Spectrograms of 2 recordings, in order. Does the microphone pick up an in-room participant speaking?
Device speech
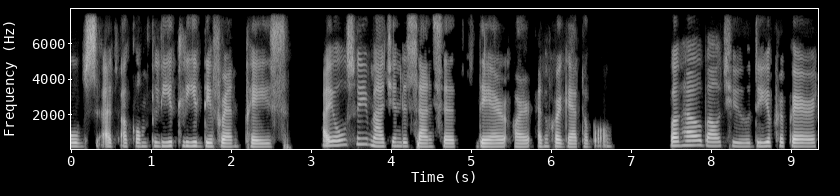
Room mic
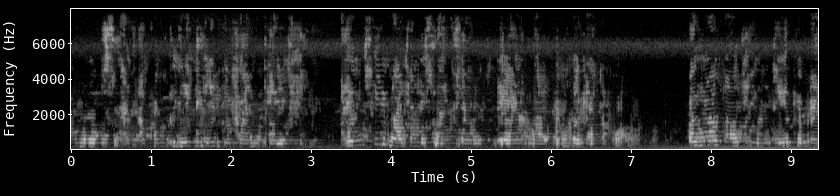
No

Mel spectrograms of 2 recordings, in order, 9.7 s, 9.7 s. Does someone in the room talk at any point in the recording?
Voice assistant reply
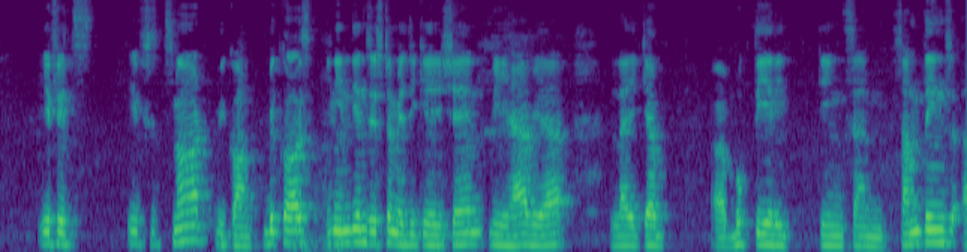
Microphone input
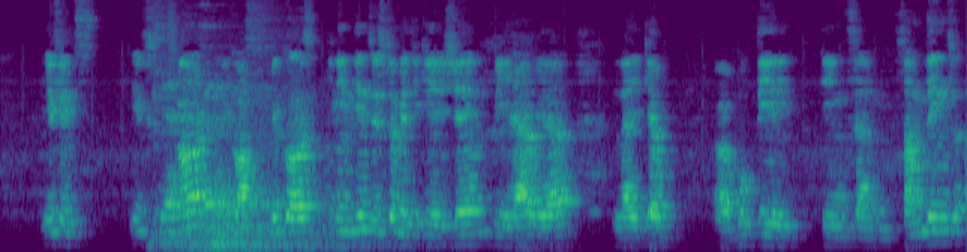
Yes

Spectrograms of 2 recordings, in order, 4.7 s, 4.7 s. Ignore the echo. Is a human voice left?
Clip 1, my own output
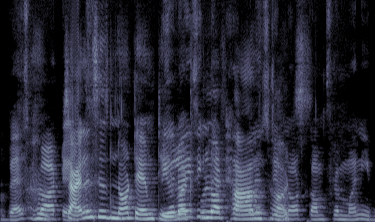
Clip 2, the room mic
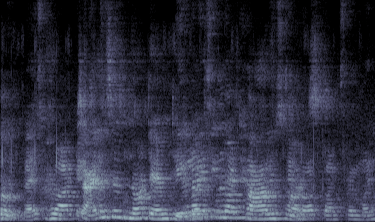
No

